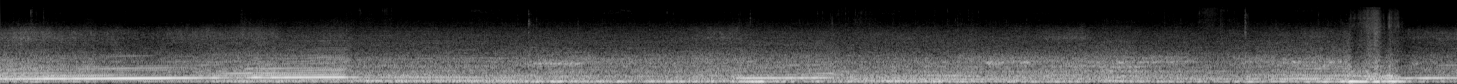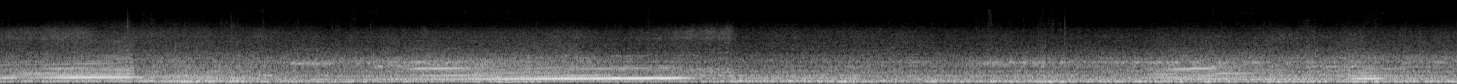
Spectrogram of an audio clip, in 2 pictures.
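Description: Porsche 991 Carrera's 3.4-litre flat-six heard from inside the cabin, accelerating hard, its revs climbing in long rising sweeps and dropping back at each upshift, then easing off for corners, several times over.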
